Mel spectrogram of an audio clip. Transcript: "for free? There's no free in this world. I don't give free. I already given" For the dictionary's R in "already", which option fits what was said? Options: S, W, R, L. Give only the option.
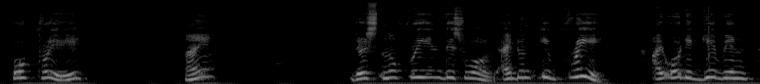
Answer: L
